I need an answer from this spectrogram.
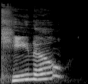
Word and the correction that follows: Kimo: Is that how you pronounce it? – Yeah, Kimo.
